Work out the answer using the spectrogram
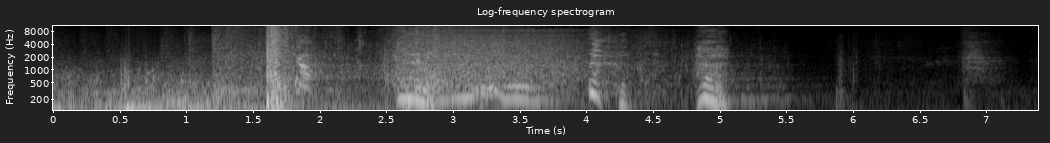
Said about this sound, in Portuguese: Nossa. Eu atirei mesmo no cara, né?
